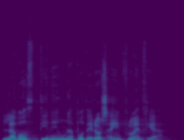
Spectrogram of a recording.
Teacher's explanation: le va a escuchar básicamente para intentar conseguir modificar esa monotonía vamos a intentar comenzar la frase en un tono agudo y acabar en grave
